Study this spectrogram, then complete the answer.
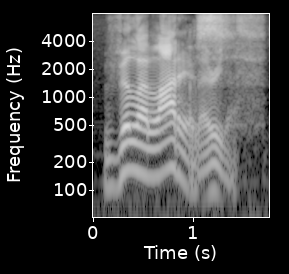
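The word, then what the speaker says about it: Villarías: We've got Carlos, and this is how you pronounce the last name, Villarius. – Is that it? – Villarius, I believe.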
